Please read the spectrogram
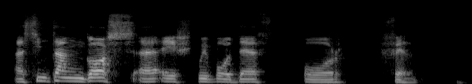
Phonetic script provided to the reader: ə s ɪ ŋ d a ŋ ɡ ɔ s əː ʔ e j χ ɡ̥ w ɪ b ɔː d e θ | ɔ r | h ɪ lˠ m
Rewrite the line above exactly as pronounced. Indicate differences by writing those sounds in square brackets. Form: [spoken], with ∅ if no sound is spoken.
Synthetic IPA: ə s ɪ [n] d a ŋ ɡ ɔ s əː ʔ e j χ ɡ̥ w ɪ b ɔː d [ɛ] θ | ɔ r | [f] ɪ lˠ m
